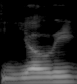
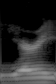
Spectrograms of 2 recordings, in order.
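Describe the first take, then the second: First: The middle consonant is an L sound. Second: The middle consonant is an R sound. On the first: The speaker calls it right. "It's Yuli Gurriel" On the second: The speaker calls it wrong. "I always pronounce that name wrong. I always say Yuri"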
